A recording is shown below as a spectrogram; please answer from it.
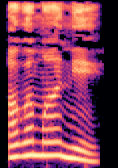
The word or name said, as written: ಅವಮಾನ್ಯೆ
